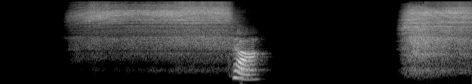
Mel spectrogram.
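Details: Demonstration of a correct prolonged /s/, tongue behind the teeth, teeth together, lips smiling; correct prolonged /s/.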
